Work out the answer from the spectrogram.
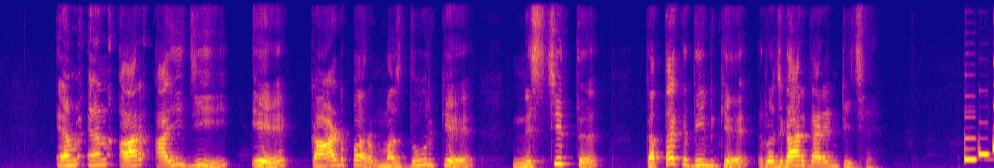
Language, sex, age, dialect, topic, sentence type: Maithili, male, 36-40, Angika, banking, question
